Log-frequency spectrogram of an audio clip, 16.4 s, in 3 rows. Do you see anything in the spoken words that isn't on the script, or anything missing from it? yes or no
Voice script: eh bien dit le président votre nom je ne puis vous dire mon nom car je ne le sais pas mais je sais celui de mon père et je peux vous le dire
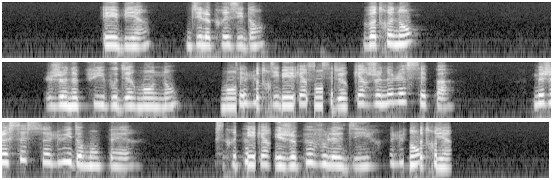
yes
